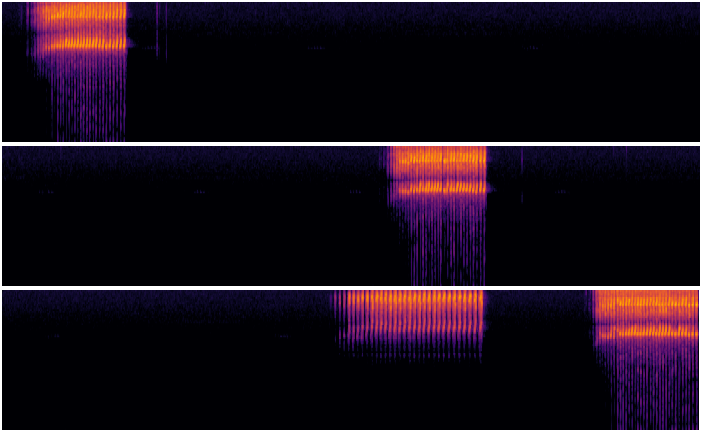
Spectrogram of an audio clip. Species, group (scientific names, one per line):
Pholidoptera littoralis
Orthoptera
